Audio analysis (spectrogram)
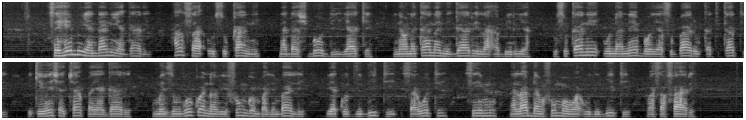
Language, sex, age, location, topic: Swahili, male, 18-24, Nairobi, finance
